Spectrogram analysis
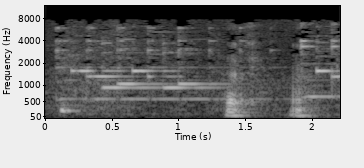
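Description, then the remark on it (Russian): A mobile phone rings during a lecture with a steady electronic melody of sustained mid-pitched tones, interrupted by two short, thumping bursts of noise near the end. “Так, буду отвечать только на нужные звонки.”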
